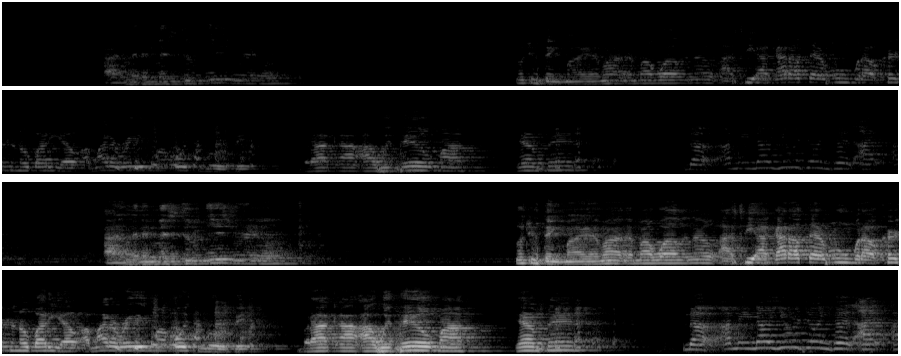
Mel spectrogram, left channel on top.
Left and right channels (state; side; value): quieter; left; 19.2 dB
